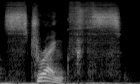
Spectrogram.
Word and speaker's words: strengths: If you want to talk about the most important skills that you have, you can say your core strengths. Watch the pronunciation of this word.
